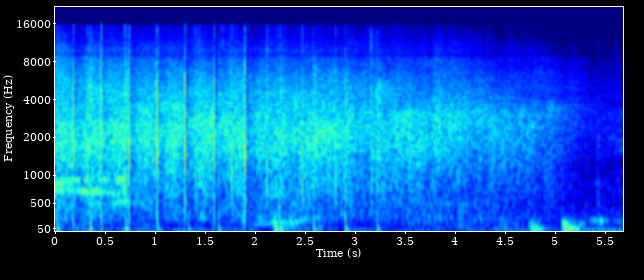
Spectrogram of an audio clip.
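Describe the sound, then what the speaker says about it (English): A round of applause from a graduation audience, a few sharp individual claps at first, then a broad steady patter of clapping that thins out and fades toward the end. "Let's give our community a big round of applause."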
